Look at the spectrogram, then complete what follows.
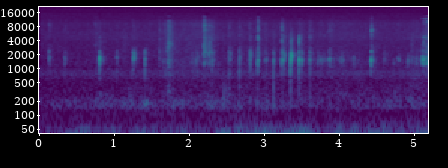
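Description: Near silence with faint, scattered clicks and light taps: a small metal scooter variator part being handled and turned over in the hands.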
